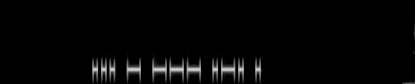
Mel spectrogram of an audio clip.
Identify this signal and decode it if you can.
Morse code, heard as a keyed tone, about 28 wpm, 700 Hz. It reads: STORE
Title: Five Letter Words - 28wpm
